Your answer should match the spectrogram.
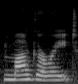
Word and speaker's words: Marguerite: During this time, OJ married Marguerite Whitley, and they had three... – Marguerite? Are you sure it's how you pronounce that? – Yep. – Okay. Sure it's not Margaret? – No, spelled differently.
